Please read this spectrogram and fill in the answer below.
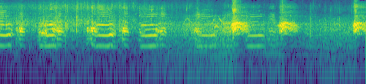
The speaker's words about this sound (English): Canadian geese, seagull. We pretty much got the whole gamut of bird life.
